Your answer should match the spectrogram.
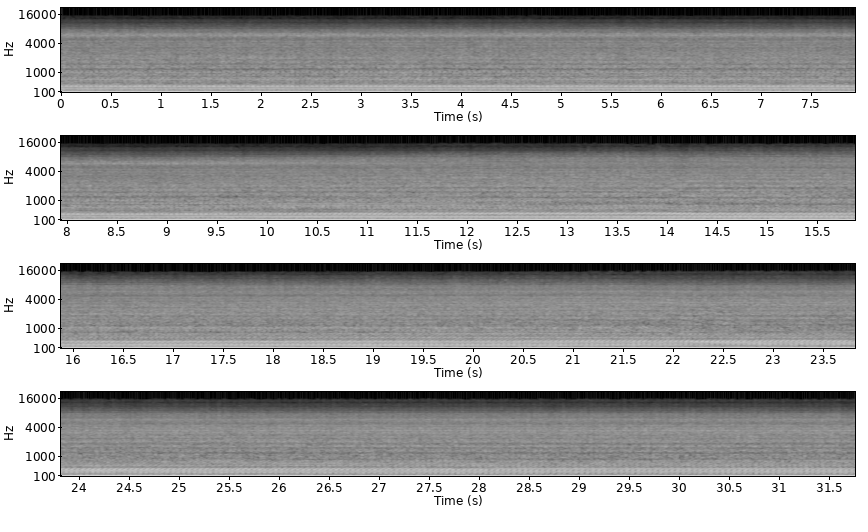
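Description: John Deere tractor diesel engine running steadily under load on a dynamometer, its pitch easing slightly lower and its sound growing a little louder in the second half as the load builds.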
